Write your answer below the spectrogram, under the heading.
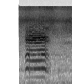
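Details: Goat at its bahay kubo (nipa hut) shelter giving a single short, nasal bleat of about half a second, rich in harmonics with a slight quaver, then fading into a low background hum.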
